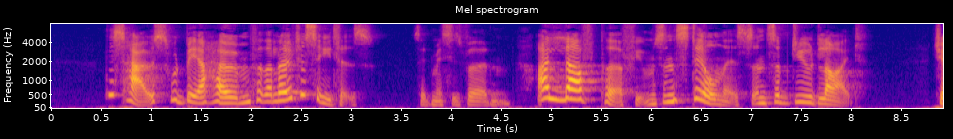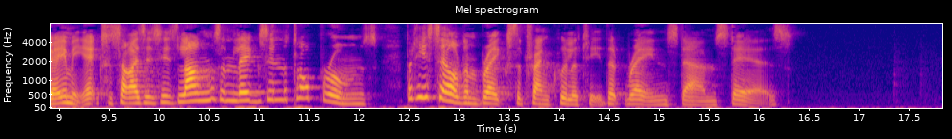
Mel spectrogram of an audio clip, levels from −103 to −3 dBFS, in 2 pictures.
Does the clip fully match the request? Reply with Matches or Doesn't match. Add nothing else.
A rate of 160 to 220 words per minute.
Doesn't match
